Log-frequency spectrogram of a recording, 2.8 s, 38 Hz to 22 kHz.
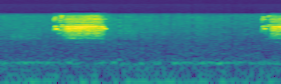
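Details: Barn owl chick alone at the nest, 9 September 2019 at 20:09, giving one long, harsh half-second hiss, followed by the start of another, over a low steady hum.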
